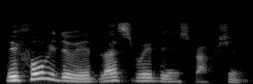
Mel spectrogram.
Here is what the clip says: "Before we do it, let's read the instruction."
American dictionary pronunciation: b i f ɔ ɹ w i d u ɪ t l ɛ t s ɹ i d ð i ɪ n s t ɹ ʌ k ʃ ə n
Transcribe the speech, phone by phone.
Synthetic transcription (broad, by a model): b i f ɔ w i d u ɪ t l ɛ t s ɹ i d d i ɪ n s t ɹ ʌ k ʃ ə n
